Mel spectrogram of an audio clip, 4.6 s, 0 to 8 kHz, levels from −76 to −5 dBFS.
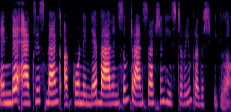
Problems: none marked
